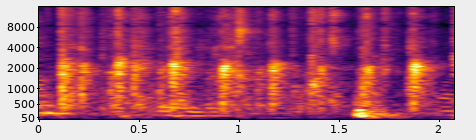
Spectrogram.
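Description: A small group claps steadily for a couple of seconds during a Sunday church service, a soft, even patter of applause in a room.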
